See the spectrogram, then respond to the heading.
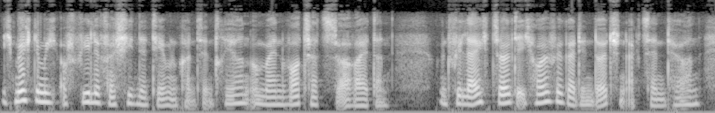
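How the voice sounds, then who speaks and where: Fairly quick speech with a non-native accent. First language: not German (speaking German). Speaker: language learner. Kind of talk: reading aloud.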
